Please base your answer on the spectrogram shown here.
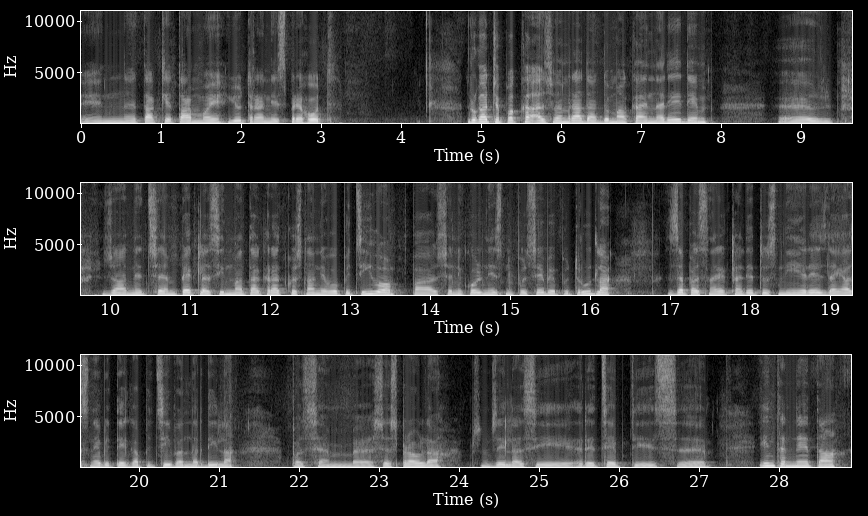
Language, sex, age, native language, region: Slovenian, female, 50-59, Slovenian, Carinthia region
